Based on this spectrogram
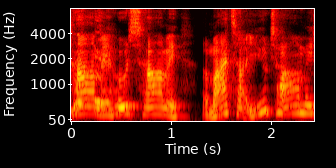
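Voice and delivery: high, loud hammed-up drunk woman. Drunk woman accosting the desk clerk, high and loud. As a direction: play the tipsy stranger barging in.

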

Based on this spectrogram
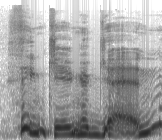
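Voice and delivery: lightly voiced old duchess; a hint of a fussy old duchess; frail withering duchess. A narrator's reading.

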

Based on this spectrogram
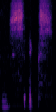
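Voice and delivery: counting in a whisper. Real, not acted. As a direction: count under your breath to yourself. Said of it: "counting the films under breath".

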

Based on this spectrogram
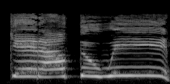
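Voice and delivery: put-on very high, drawn-out accented scream; shepherd's scream. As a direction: imitate a screaming country shepherd. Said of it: "he started to scream at me".

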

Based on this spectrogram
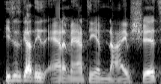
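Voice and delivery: ordinary delivery

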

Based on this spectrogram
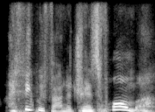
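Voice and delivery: mock Mark Wahlberg in a Boston accent; lightly put-on Boston accent, dropping the final r. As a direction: play it broad Boston. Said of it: "He's Boston in every movie".

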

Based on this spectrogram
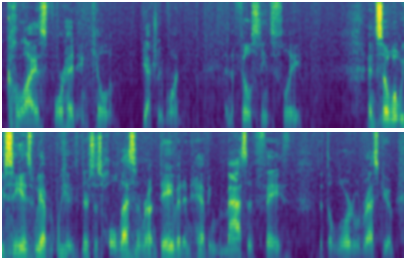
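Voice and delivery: ordinary talk, nothing marked

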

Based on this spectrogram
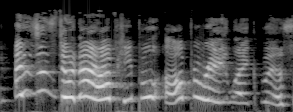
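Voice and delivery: very high, exaggerated mimicry of a sobbing woman; mock distraught wail. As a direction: wail it way up high, making fun of her. Mocking crying Jess, then own retort.

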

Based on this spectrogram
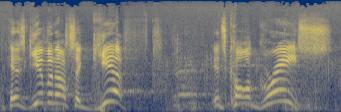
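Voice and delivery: climbing sermon cry; full-force preaching. Acted. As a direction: preach it out, rising hard.

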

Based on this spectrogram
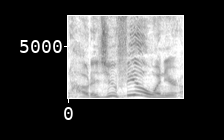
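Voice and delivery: loud, high-pitched incredulous question; mock insensitive question. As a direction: blurt it as an appalling thing to ask.

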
